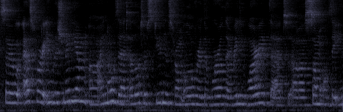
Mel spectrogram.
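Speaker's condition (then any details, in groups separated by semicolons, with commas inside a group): No condition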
